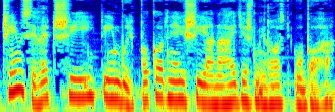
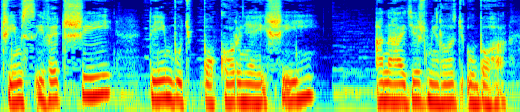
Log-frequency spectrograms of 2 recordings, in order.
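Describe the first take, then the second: First: The verse runs together without pauses. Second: The verse is broken up with pauses. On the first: The verse sounds ordinary and loses its emphasis. The speaker calls it wrong. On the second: The verse keeps its dynamics and draws attention. The speaker calls it right.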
